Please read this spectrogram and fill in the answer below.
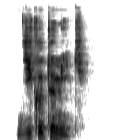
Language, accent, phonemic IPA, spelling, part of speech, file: French, France, /di.kɔ.tɔ.mik/, dichotomique, adjective, LL-Q150 (fra)-dichotomique.wav
- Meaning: dichotomous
